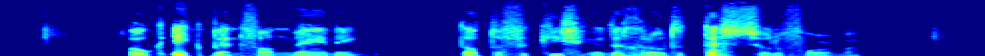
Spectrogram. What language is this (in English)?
Dutch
